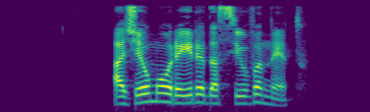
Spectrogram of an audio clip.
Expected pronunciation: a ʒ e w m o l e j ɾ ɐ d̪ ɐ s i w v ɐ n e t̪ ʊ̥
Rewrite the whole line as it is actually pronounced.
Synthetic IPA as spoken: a ʒ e w m o ɾ e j ɾ ɐ d̪ ɐ s i w v ɐ n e t̪ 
